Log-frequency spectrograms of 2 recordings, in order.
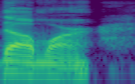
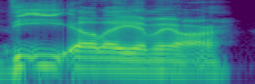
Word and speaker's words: Delamar: But then we added an A to the middle, so but it's still pronounced Delmar. It's Delamar.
